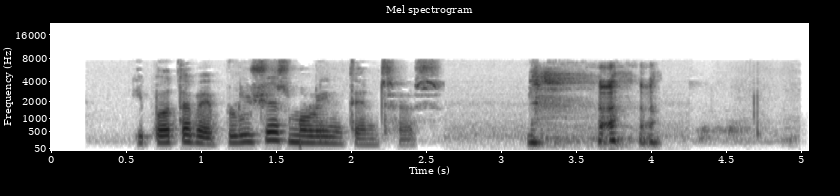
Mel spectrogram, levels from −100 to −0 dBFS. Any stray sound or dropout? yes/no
yes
